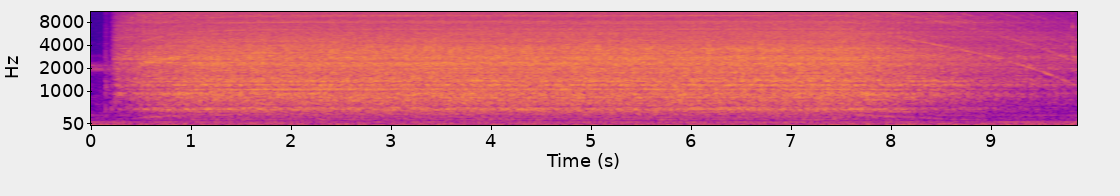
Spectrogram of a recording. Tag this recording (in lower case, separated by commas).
tools, power tool, drill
